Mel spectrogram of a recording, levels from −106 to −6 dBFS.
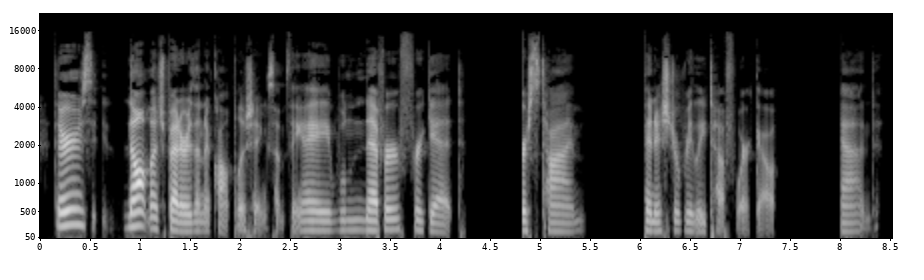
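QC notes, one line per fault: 4.66–4.83 s, 5.90–6.05 s and 7.87–8.02 s, clipped start after a pause: after gaps of 0.44 s, 0.53 s and 0.53 s (the first following "i will never forget", the second just before "a really tough workout", the third just after it), the output device needs time to wake from idle. About 165 ms, 145 ms and 145 ms of onset are lost, so speech resumes abruptly. Unlike a dropout, the missing audio falls only at restarts after silence, never mid-phrase.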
